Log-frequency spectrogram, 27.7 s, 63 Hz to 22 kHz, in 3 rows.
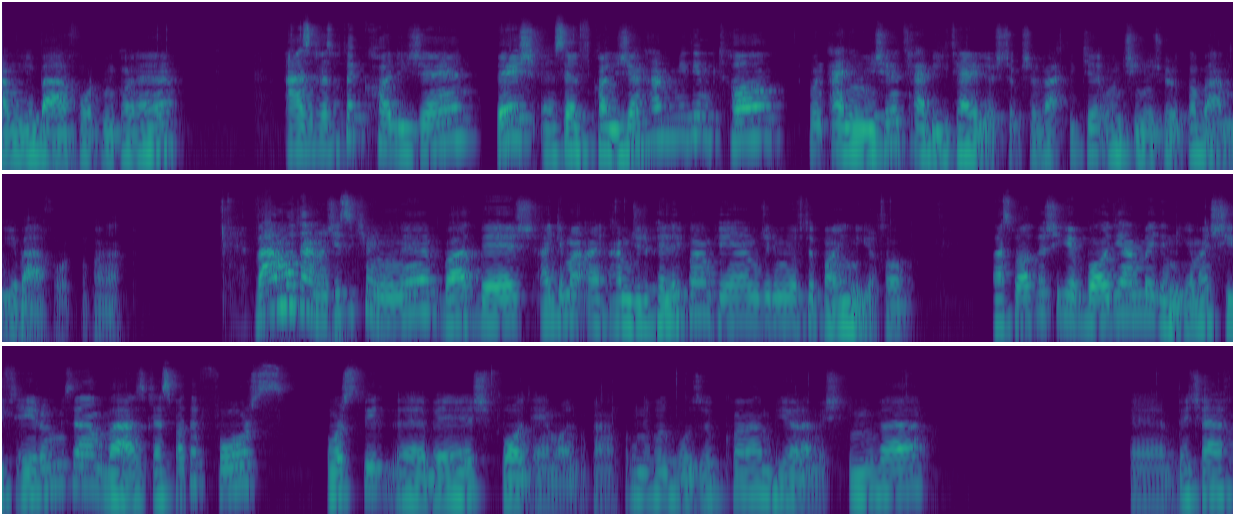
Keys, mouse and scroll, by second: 1.1-2.6 drag, 2.6-3.5 scroll down 9, 3.5 click, 4.3 click, 10.8 click, 11.1-13.8 scroll down 2, 13.8-18.2 drag, 18.2 shift+a, 22.9 s, 24.5 click, 26.5 click, 27.5 ctrl+z.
